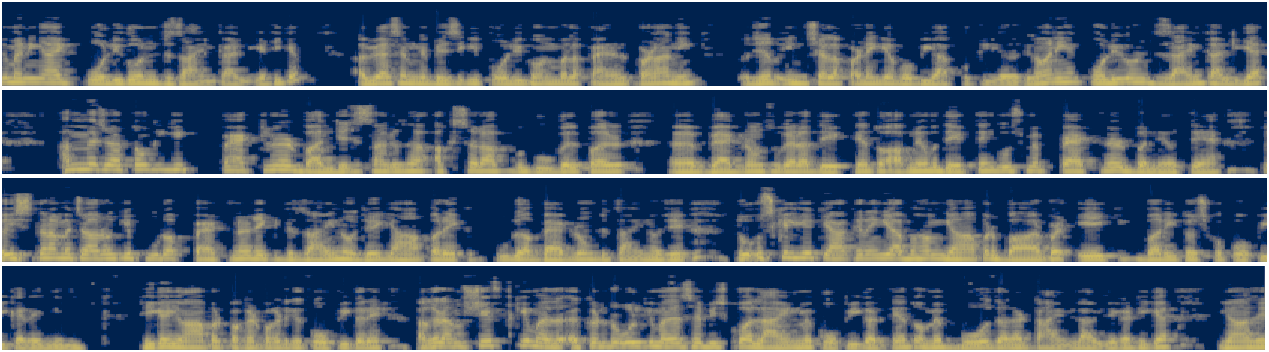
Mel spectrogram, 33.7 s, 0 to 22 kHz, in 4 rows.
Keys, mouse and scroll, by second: 0.3-3.5 drag, 5.3 scroll up 1, 5.8-6.7 drag, 8.8 scroll down 1, 17.1-17.8 scroll up 1, 21.3 scroll up 1, 24.0-26.3 drag, 26.0 right click, 26.9-27.6 click, 27.3 right click, 28.0 Delete, 28.4 click, 28.7 Delete, 29.7-32.2 drag, 31.9 ctrl+right click, 32.7-33.7 click.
